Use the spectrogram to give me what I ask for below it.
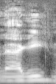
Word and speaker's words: Nagy: Nagy will be fired. That's all I have to say. – What? – Nagy will be fired. – Matt Nagy? Nagy? – No, he got the name right.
